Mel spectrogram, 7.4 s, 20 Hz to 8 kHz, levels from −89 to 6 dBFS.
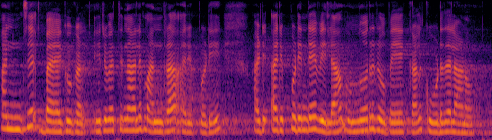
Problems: low volume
